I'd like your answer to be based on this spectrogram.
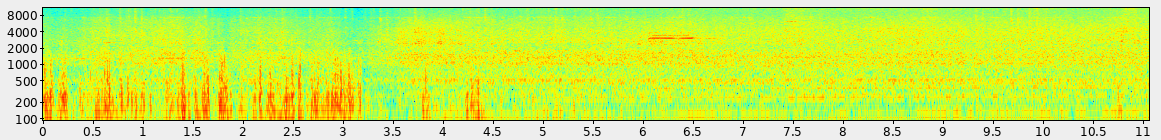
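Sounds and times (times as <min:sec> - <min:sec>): wind gust on microphone: 0:00.0 - 0:05.3
diesel locomotive engine drone: 0:00.0 - 0:11.0.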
